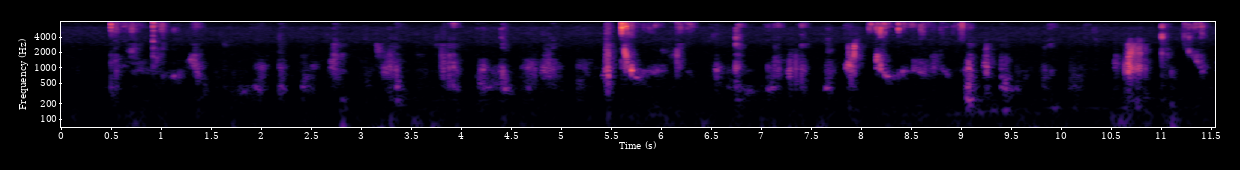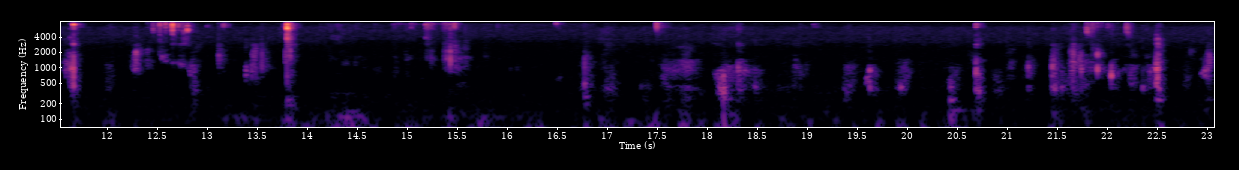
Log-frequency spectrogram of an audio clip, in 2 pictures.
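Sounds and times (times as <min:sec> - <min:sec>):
mouth clicks and smacks: 0:00.5 - 0:15.7, 0:16.5 - 0:23.0
crisp pastry crunches: 0:10.6 - 0:14.0.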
